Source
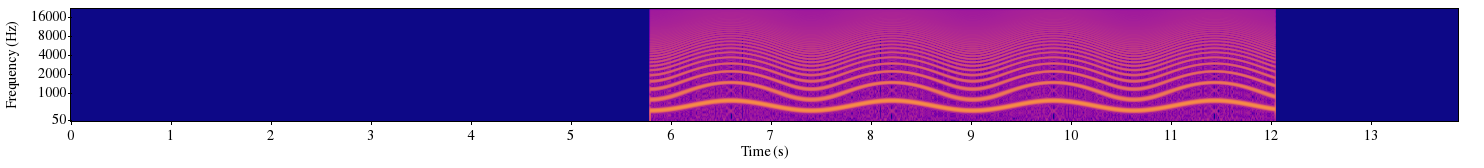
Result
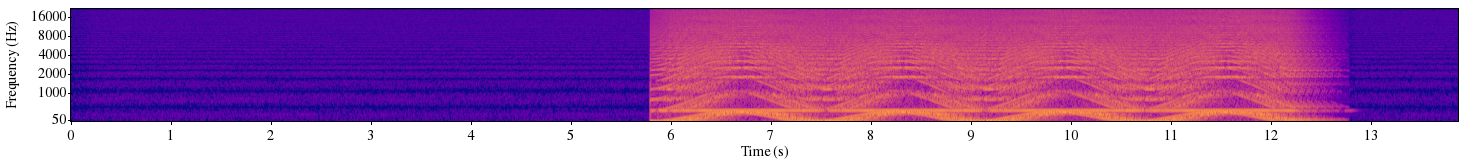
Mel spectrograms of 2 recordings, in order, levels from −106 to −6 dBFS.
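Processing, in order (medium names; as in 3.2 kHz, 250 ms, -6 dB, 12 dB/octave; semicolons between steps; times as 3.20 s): high-pass 270 Hz 24 dB/octave; comb 1.7 ms, depth 99%; peak limiter -21.5 dBFS, peak gain reduction 4 dB; integer overflow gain 29.5 dB; frequency shift -390 Hz; feedback delay 76 ms, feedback 55%, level -5.5 dB; gated-style reverb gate 220 ms rising, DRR -3 dB; power-law waveshaper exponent 0.7; trim -5.5 dB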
